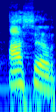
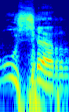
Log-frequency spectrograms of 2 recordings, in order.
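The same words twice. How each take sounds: First: "Asher" with an open AH first vowel; the proper word, "Asher" as AH-sher; corrected pronunciation. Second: "usher" with an OO first vowel; mispronounced usher. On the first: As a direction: say "Asher" starting with AH. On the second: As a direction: misread "usher" as OO-sher. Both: Shown as a demonstration. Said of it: "Asher, dibilang usher".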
